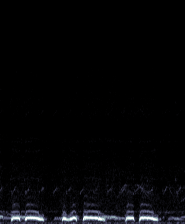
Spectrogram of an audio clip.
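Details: Decoy spotted dove for trapping, cooing steadily: mellow hooked notes rising then falling, grouped in twos and a longer sliding coo, with soft lower coos in between and no other sound.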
